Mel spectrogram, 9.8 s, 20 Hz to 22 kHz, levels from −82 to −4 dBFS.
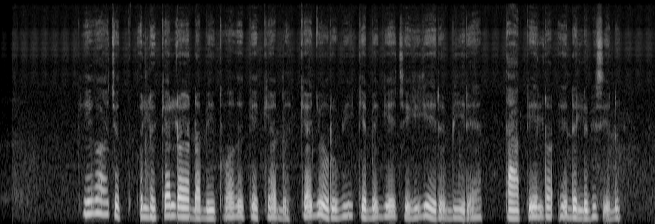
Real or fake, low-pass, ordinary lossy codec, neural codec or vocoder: fake; none; none; vocoder, 44.1 kHz, 128 mel bands every 256 samples, BigVGAN v2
